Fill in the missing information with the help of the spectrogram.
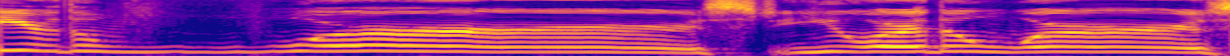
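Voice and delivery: slow, high, stretching out "worst"; mock drawn-out scolding. Voicing commenters to the restaurant guy, slow mock scolding. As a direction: drag out the insult like a chanting crowd.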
